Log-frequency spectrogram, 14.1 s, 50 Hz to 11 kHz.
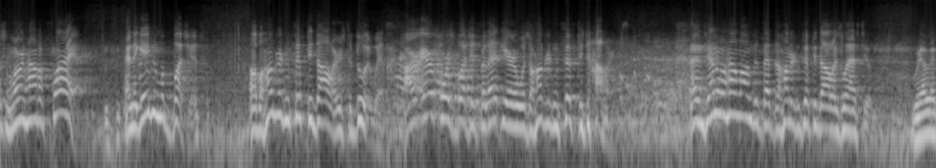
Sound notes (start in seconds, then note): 5.6 panelists murmuring; 8.8 laughing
